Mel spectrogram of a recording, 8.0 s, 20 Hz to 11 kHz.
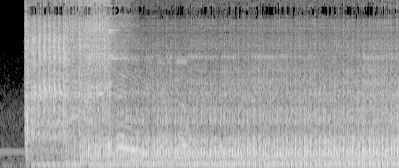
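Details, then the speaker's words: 1991 Honda Cub EZ90 long stored in a barn, carb cleaned and refitted, first start: catches after a short crank and settles to a steady even buzz with a faint rattle, likely something loose; oil injection working, runs fine. "go all right that sounds pretty good and then you can see starting to see some oil come out in there"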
